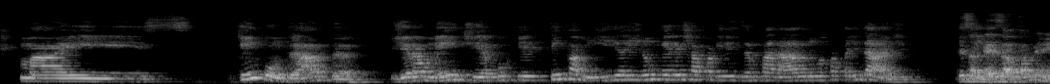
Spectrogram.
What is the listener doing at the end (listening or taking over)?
taking over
